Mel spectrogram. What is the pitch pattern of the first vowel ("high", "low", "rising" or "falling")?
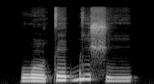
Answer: low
